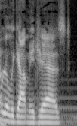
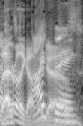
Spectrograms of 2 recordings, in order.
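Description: First: The tone sounds flat and sarcastic. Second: The tone sounds sincere and excited. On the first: The speaker seems not to mean it. The speaker calls it wrong. "You sound sarcastic when you say it like that" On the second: The speaker genuinely means it. The speaker calls it right. "No, I was jazzed"

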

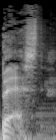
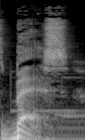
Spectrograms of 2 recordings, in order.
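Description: First: The word ends with a clear t sound. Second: The word ends in s with no t. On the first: "not best" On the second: "That's B-E-S-S"

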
